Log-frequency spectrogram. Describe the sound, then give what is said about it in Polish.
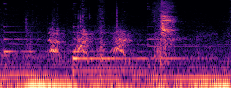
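Dog barks in a video game sound as a few short yips and barks over a steady tonal backdrop of game audio, with no clear speech. “He stopped barking. He must have found it.”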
